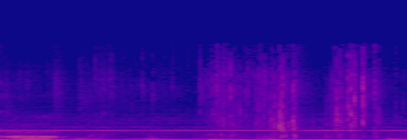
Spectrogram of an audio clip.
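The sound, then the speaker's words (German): Crinkly rustling of a plastic bag of strawberry candy strings in a few quick bursts, preceded by a brief vocal sound, with a low steady hum underneath. “ich raschel da mal was vor, wenn ich darf, zu, zur Einleitung.”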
